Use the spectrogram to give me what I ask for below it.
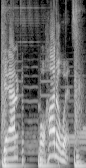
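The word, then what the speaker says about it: Jack Kochanowicz: went through it a couple times and it's pronounced Jack panowitz but when you look at that spelling on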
